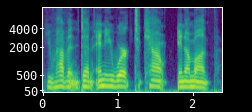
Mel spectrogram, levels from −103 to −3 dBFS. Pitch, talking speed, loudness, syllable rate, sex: 150 Hz, 250 wpm, -16 LUFS, 5.6 syllables/s, female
